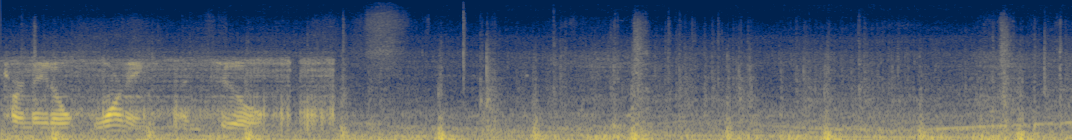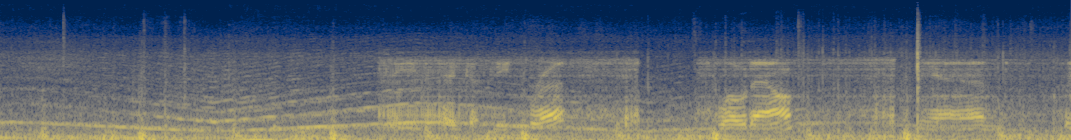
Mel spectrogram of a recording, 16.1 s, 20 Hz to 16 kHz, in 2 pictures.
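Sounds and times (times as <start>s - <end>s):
low steady hum: 0.0s - 16.0s
warning siren wailing: 5.8s - 16.0s.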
